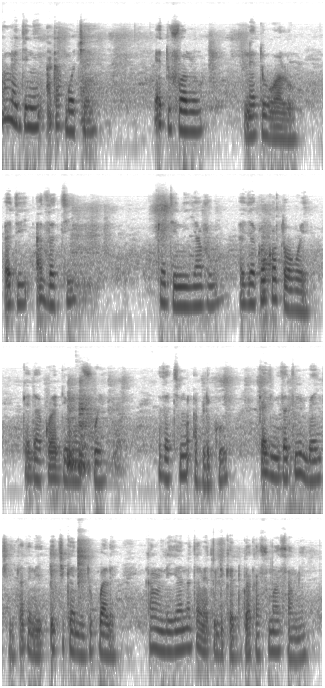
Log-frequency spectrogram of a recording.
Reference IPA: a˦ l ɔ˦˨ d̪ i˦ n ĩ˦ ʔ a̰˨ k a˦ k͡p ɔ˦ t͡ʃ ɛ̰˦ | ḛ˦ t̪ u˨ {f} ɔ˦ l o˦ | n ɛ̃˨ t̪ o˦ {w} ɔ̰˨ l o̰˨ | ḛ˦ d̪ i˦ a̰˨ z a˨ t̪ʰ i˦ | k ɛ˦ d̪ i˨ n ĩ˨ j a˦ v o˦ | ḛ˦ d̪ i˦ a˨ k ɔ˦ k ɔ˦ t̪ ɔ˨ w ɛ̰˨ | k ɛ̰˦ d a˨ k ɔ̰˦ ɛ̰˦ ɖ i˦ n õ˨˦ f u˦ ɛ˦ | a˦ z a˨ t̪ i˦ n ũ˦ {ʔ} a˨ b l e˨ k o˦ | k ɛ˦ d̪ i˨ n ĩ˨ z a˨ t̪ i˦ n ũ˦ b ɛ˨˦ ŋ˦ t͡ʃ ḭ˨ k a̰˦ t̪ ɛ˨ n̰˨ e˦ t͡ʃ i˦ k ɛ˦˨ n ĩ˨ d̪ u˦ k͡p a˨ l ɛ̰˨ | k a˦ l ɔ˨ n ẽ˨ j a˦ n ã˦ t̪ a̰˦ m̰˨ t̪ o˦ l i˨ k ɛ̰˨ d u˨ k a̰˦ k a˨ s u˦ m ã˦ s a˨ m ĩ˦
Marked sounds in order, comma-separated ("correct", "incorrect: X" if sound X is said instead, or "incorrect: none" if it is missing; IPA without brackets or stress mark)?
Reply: correct, correct, correct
